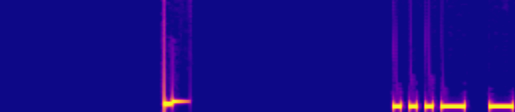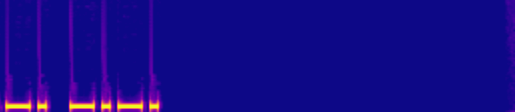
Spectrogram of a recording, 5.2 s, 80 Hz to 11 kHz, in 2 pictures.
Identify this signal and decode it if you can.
Morse code, heard as a keyed tone, about 29 wpm, 700 Hz. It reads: VGC
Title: USA Call Sign Postfixes - 3 Letters 30wpm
